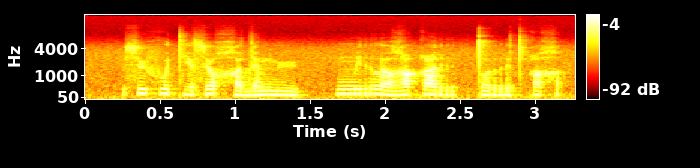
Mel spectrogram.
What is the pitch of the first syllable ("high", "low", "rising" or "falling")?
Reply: high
